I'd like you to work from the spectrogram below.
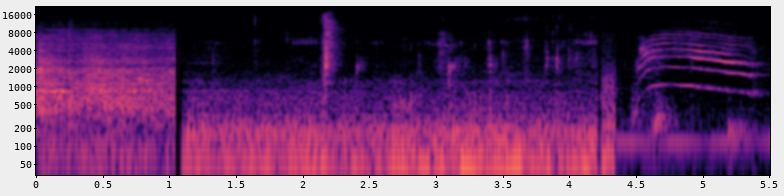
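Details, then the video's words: Kitten indoors, heard first under a rush of broadband noise and soft clatter, then giving one clear, bending meow near the end. "kitten meowing"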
